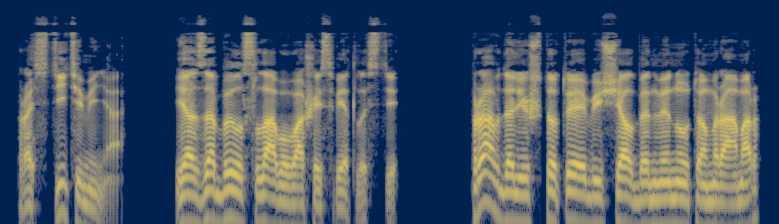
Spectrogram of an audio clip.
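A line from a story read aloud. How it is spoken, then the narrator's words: Forcing a calm tone. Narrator (Russian): Бенвенуто произнес, стараясь говорить спокойно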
